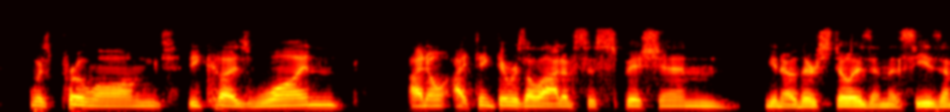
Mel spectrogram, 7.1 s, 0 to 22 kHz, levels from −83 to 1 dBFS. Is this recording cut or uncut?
cut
